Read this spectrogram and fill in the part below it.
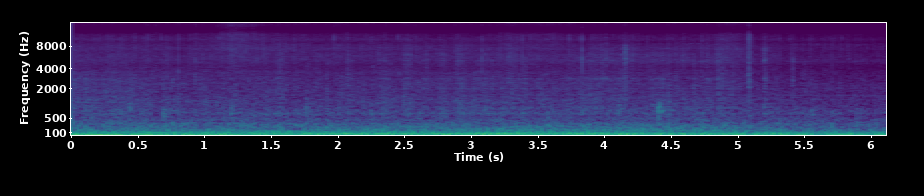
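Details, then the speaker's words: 1979 Porsche 924 road test after fuel system cleaning, a new filter and an alignment: deep, even engine rumble under road noise, pulling smoothly with no knocks or rattles. Oil pressure and charging good, temperature at the halfway mark when hot. Sounds healthy. "it had lots of power making noise but not bad noise I think we're okay"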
